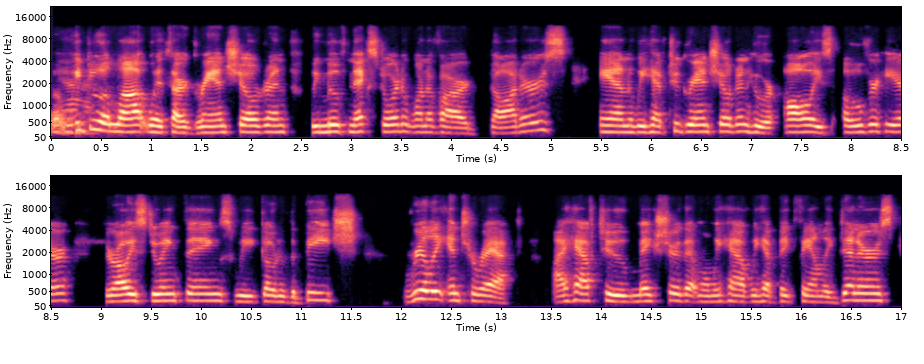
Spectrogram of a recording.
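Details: Adult woman speaking; ordinary speech.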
